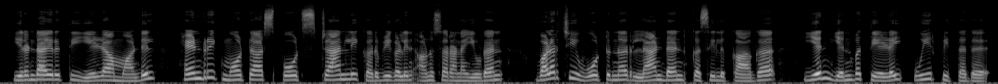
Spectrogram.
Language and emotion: Tamil, neutral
